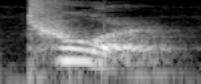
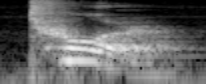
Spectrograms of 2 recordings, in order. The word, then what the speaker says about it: tour: tour, tour, tour. 다시 한번 tour, tour, tour. 자, 그러면 우리나라 말에 투어랑 비교를 해보면 우리나라의 투어와 영어의 tour, 이 발음은 완벽한 차이가 있습니다.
